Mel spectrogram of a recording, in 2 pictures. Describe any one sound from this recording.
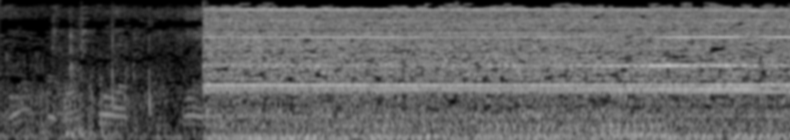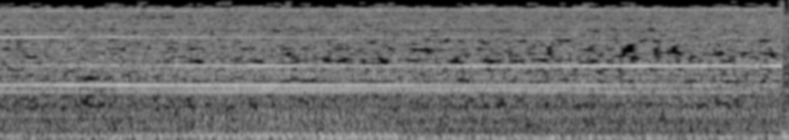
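A helicopter roars steadily, heard from inside its cabin.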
